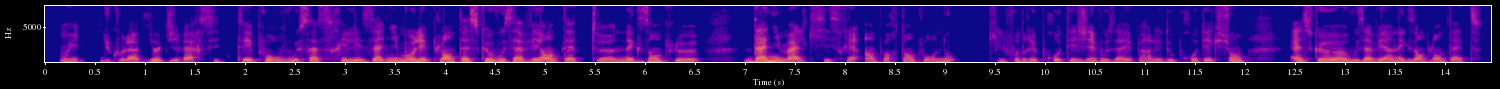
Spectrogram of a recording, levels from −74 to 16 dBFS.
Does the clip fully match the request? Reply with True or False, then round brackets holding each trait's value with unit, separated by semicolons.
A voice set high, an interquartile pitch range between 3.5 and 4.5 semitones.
False (205 Hz; 2.9 semitones)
